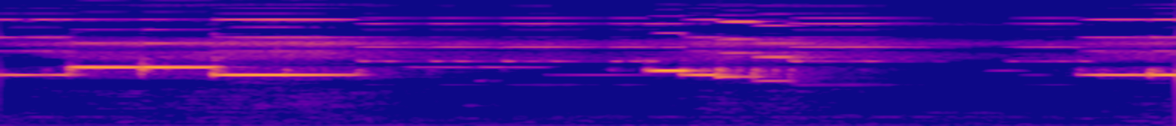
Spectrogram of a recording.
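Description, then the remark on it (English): A short electronic jingle alert plays on its own, a bright, high-pitched melody of quick stepping tones that rises and falls for a few seconds, fairly loud; the alert signals that Totino's pizza rolls are done. “It's another little jingle.”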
